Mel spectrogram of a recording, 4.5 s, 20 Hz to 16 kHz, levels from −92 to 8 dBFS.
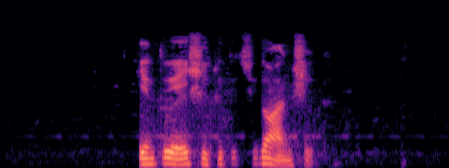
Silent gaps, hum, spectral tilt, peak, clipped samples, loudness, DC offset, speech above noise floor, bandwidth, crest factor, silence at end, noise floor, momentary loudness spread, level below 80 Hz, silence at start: none; none; -6.5 dB/octave; -6 dBFS; under 0.1%; -21 LUFS; under 0.1%; 60 dB; 7.6 kHz; 20 dB; 1.35 s; -81 dBFS; 19 LU; -58 dBFS; 1.4 s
